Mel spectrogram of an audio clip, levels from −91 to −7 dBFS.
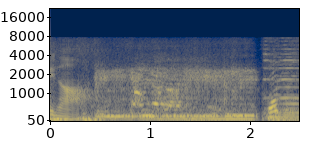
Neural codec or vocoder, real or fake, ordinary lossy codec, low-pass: codec, 16 kHz, 2 kbps, X-Codec, HuBERT features, trained on general audio; fake; none; none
